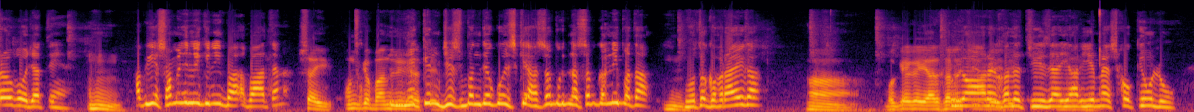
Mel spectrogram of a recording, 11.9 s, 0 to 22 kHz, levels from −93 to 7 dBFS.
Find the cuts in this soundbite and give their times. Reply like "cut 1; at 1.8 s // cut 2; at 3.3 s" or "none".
none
